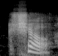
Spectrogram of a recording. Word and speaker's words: क्ष: मिल रहा है और क्ष ये छ है हमारा यानी क्या है ये आधा क और श का उच्चारण है ठीक है तो आधा क क्ष ठीक है इस तरह छ नहीं है ये ध्यान रखना लिखना है आपको उच्चारण करते समय।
